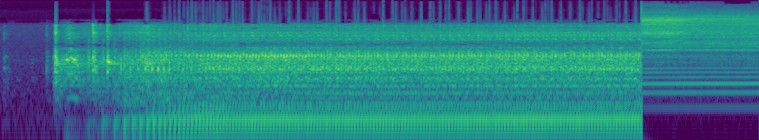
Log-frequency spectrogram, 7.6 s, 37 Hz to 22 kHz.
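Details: Mitsubishi K3E diesel in an excavator, after installing a new water pump: cranks briefly, catches within a second and settles into a steady, even idle with a clean beat; normal start and idle.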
